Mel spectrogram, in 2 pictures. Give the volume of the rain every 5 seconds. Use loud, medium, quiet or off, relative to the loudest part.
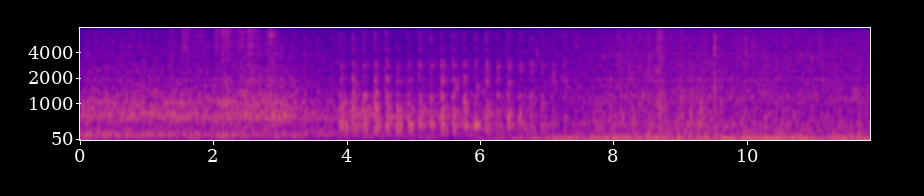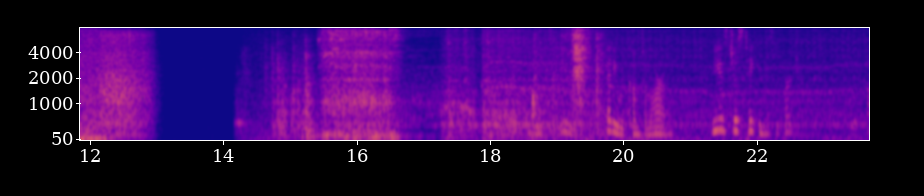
medium, loud, loud, off, off.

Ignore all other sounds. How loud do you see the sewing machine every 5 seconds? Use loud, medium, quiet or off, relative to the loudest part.
loud, loud, quiet, medium, quiet.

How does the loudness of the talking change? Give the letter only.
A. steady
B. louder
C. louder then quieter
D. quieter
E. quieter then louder
C.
